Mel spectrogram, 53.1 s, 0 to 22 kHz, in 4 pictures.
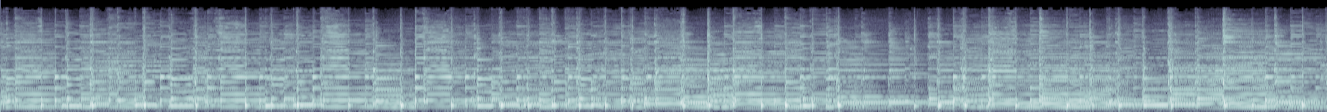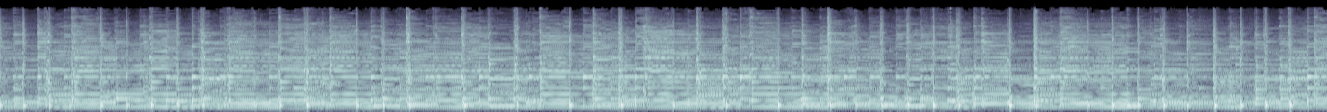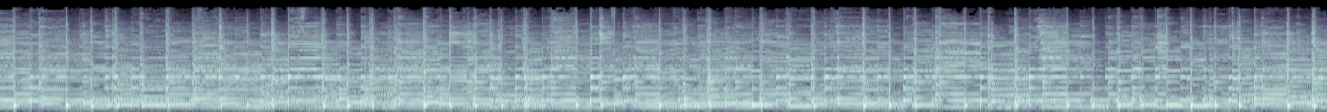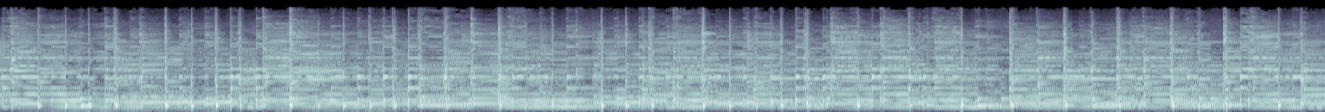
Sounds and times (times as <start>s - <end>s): Mandolin: 0.0s - 53.0s.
